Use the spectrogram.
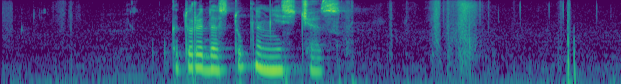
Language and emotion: Russian, neutral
